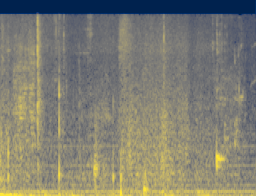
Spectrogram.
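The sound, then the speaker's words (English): Liquid is poured from one glass into another, with soft trickling, scattered drips and light clicks of glass. It is quiet, with no talking. “You want to blend our glasses?”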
